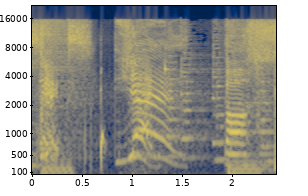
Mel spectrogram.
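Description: The children's background music drops out for a cartoon sound effect: a short rising 'bloop' or plop, then a sliding vocal cry that falls in pitch. The music comes back right at the end.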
